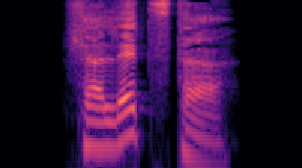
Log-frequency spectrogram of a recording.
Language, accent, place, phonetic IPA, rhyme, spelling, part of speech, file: German, Germany, Berlin, [fɛɐ̯ˈlɛt͡stɐ], -ɛt͡stɐ, verletzter, adjective, De-verletzter.ogg
- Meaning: inflection of verletzt: 1. strong/mixed nominative masculine singular 2. strong genitive/dative feminine singular 3. strong genitive plural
